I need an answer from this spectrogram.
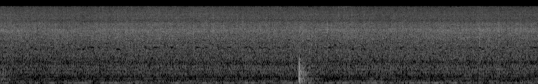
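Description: Pineapple slices sizzling steadily in a hot, dry nonstick pan with no oil. A single click about three seconds in.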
